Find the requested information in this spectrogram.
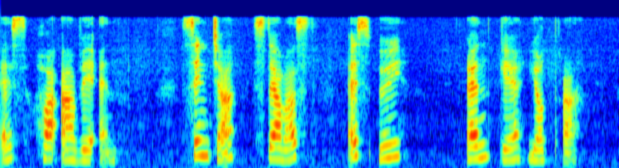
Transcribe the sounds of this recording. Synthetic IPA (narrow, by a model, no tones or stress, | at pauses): ʔɛs | hɑːʔæʋeːʔɛ̰n | sɪnt͡ʃɑ | st̪eːʋɑst̪ | ʔɛsʉː | ʔɛnɡ̥eːjɔt̪æ̰ː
